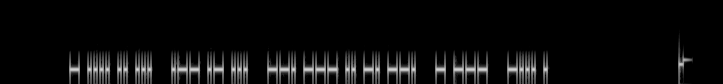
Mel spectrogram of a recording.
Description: Morse code, heard as a keyed tone, about 40 wpm, 700 Hz. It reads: THIS WAS GOING TO BE
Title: Sets of 5 Words Encore2 40wpm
